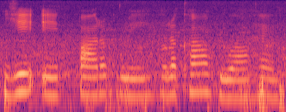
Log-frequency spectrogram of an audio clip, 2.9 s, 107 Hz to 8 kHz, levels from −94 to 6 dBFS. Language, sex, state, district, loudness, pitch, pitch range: Hindi, female, Haryana, Rohtak, -17 LUFS, 205 Hz, 200-215 Hz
